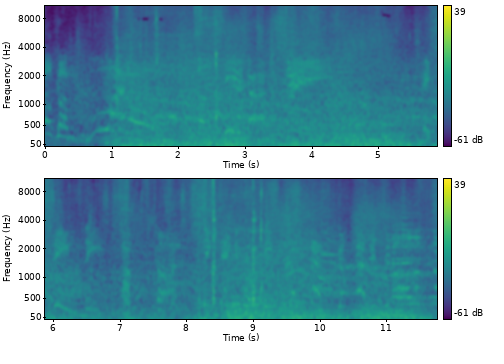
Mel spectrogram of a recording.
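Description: Weapons clash and strike.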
